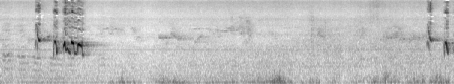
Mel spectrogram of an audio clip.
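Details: A bulbul sings a song style beloved by its breeders. A rich warbled phrase opens the clip, and another begins at the end. Low rumbling noise fills the gap between them.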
